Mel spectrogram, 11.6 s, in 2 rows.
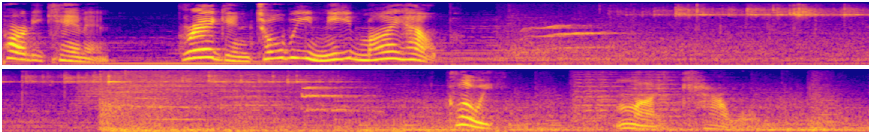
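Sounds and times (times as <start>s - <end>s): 
speech: 0.1s - 3.1s, 8.8s - 9.2s, 9.9s - 10.8s
kittens meowing: 3.4s - 4.2s.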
